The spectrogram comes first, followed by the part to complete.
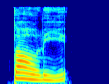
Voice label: "道理", Chinese

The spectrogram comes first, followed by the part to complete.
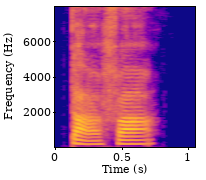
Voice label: "打发", Chinese

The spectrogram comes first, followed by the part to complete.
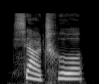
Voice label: "下车", Chinese

